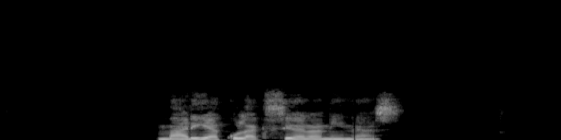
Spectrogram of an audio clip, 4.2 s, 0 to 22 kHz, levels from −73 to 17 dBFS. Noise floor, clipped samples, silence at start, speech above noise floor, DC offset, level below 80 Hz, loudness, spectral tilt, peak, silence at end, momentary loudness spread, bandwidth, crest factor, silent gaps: under -90 dBFS; under 0.1%; 1.2 s; over 74 dB; under 0.1%; -58 dBFS; -17 LUFS; -6 dB/octave; -2 dBFS; 1.2 s; 9 LU; 8 kHz; 18 dB; none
